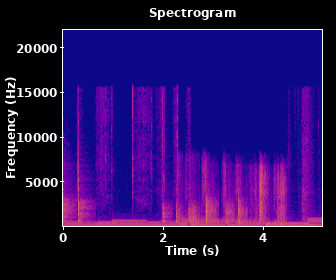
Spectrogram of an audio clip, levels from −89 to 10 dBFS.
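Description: From 2.3 to 4.55 s there's a call bitrate drop: the encoder starves, highs cut off near 8 kHz, and the sound turns muffled and watery, which fits roughly 6 kbps.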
